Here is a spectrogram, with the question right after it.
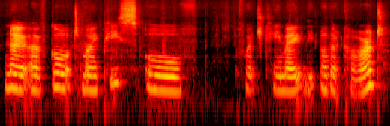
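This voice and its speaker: A woman's voice: mid-range voice, fairly even intonation, slow pace. A Scottish woman chatting through a card-making demonstration, thinking aloud with frequent ums and small self-corrections. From Scotland. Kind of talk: casual crafting demonstration.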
